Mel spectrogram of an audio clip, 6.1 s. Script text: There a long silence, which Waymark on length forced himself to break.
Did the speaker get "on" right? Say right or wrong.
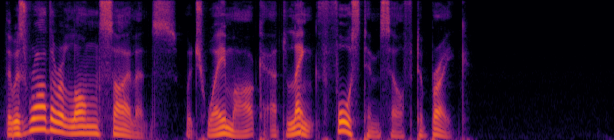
wrong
